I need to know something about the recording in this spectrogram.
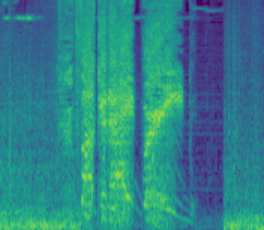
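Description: A man yells loudly, close by.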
